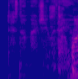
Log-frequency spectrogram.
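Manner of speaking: quick voiceless whisper; creepy whisper. Retold or imitated. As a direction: whisper it eerily before the drop. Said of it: "all you hear is".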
